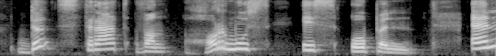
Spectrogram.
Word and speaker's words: Hormuz: So the 11th article we're reading says the Straat van Hormuz is open. And like in English, you pronounce the H.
